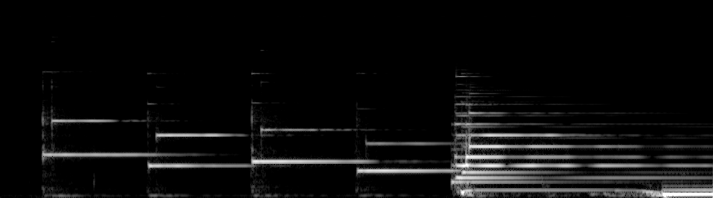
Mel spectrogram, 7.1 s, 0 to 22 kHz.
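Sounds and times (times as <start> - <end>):
ringing piano notes of a Christmas song recording: 1.5 - 7.1
full chord with deep bass in a Christmas song recording: 4.6 - 7.1.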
